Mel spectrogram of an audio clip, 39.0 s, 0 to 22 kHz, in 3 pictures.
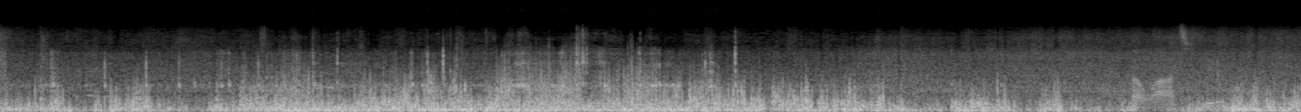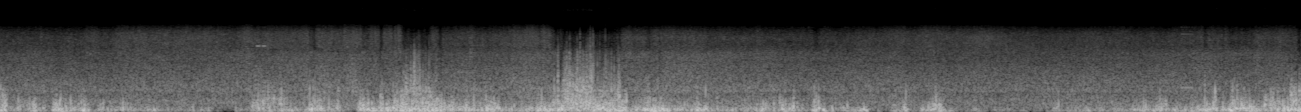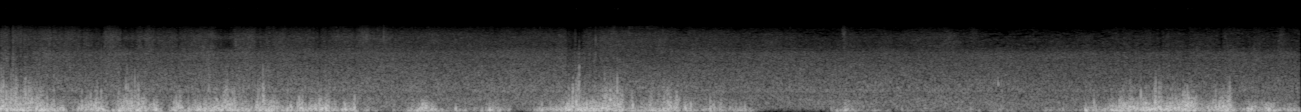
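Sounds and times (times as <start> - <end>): wind buffeting a microphone: 0.0 - 39.0.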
